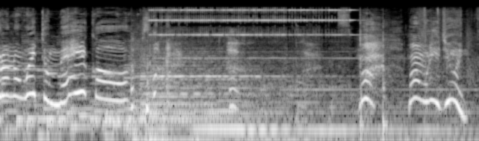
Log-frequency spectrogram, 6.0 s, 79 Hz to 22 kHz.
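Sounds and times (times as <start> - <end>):
speech: 0.5 - 1.8, 5.3 - 5.9
alarm clock buzzing: 1.7 - 4.9
electronic chirps: 1.8 - 4.6.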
